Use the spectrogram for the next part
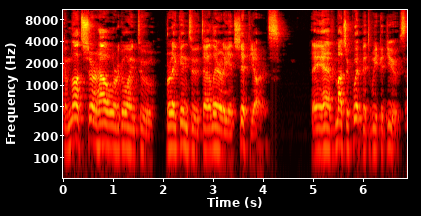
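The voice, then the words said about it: Character voice with thick accent. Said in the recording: “a fellow with a very thick accent”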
